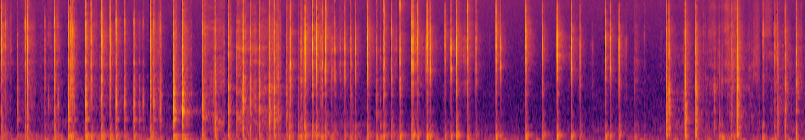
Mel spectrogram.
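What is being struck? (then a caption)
Thin disposable paper plate tapped with metal paperclips. A thin, empty, white printed disposable paper plate is tapped and scratched rapidly with metal paperclips worn on the fingertips. Sharp, bright clicks come in fast, dense bursts, mixed with raspy scratching in between.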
